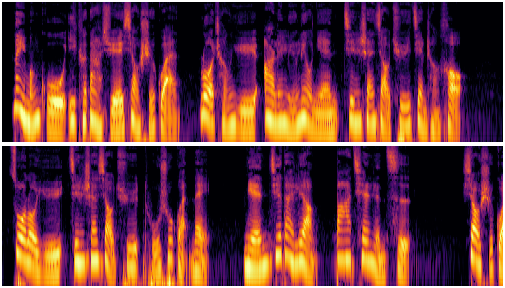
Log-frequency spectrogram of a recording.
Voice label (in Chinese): 专题 校史馆, 国语女声配音, 磁性女配; 内蒙古医科大学校史馆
